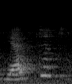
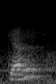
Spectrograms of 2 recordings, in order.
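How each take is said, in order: First: The T is a crisp, separate T sound. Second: The T is a soft flap, words linked. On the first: The speaker calls it wrong. "You don't say get it" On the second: The speaker calls it right. "but say get it"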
